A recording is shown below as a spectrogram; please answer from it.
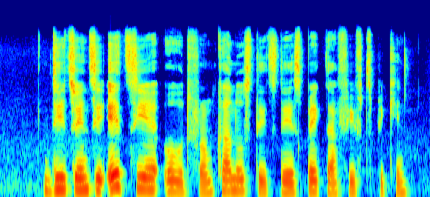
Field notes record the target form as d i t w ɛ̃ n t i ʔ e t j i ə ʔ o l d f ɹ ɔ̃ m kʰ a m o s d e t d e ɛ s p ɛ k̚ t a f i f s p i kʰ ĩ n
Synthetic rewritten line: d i t w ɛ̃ n t i ʔ e t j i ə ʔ o l d f ɹ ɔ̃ m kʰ a n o s t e t d e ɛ s p ɛ k̚ t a f i f t p i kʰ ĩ n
